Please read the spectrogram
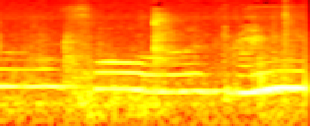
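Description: A child singing long held notes, one voice with small slides in pitch between notes: a held note, a short break about half a second in, a gently falling note, then a rising slide into another long held note near the end.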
